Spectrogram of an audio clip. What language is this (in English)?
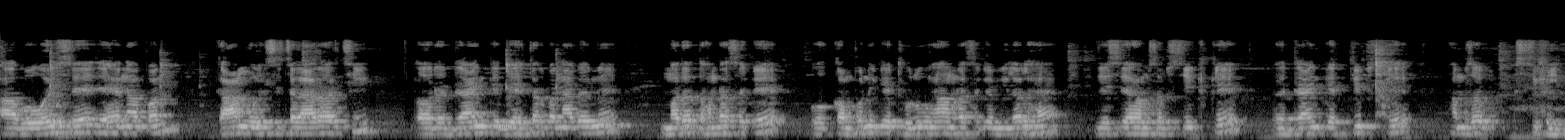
Maithili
